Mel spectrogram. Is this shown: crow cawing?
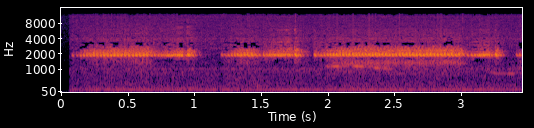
no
